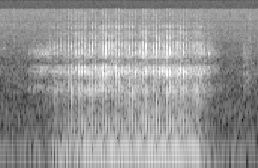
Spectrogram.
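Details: A single loud, deep, rattling snore lasting about one and a half seconds, from a sleeper on the couch: snoring.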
